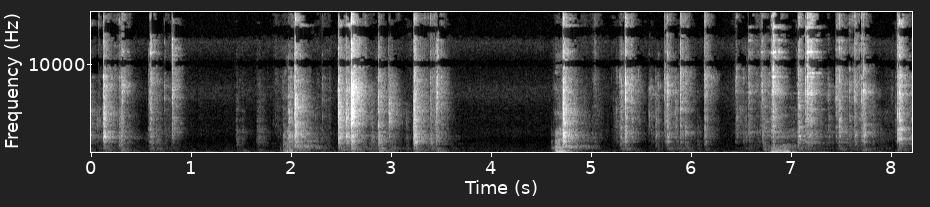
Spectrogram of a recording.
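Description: Short bursts of metal clicking and clinking from hand tools on the rear axle hardware of a bicycle, in four groups of quick clicks with quiet gaps between.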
